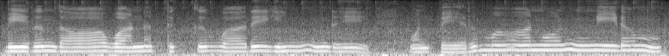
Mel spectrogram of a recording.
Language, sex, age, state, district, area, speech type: Tamil, female, 60+, Tamil Nadu, Coimbatore, rural, spontaneous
